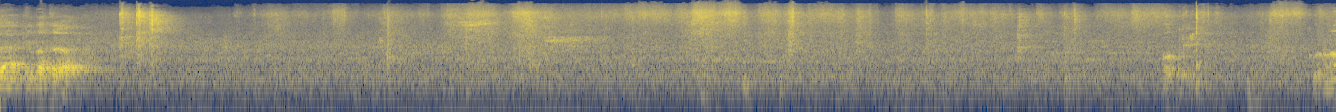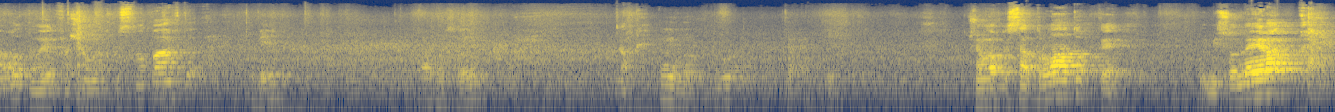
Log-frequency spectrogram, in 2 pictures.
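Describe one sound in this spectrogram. A man talks calmly, close by, explaining.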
